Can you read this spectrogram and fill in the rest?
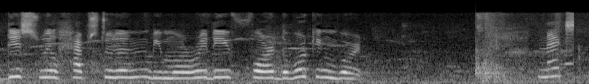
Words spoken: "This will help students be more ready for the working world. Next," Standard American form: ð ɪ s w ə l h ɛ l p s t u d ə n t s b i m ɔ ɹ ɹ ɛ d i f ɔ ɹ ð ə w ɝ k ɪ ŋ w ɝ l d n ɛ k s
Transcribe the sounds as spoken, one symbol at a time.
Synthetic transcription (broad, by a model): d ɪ s w ə l h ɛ p s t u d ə n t b i m ɔ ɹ ɹ ɛ d i f ɔ ɹ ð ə w ɝ k ɪ ŋ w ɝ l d n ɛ k s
